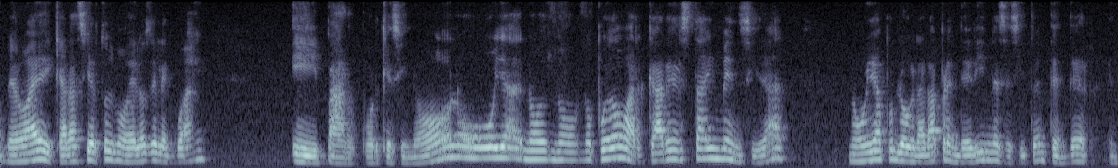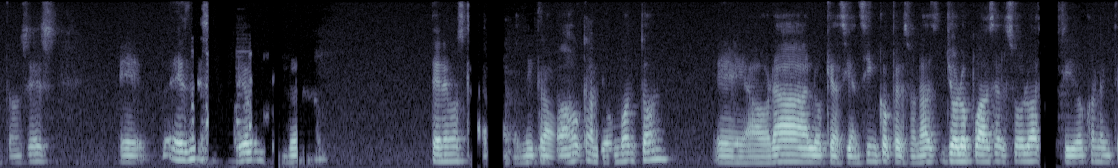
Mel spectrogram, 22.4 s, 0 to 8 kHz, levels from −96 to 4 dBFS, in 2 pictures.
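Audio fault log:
13.08–13.28, 13.66–13.70 and 21.77–21.81 s, other side's voice leaking through: brief scraps of a second talker sit under the speech, about 15 dB down at 13 s and near 40 dB down at 21.8 s. The likely cause is an echo canceller missing part of the loudspeaker signal. Unlike crosstalk, these scraps come only when the far end speaks.
13.12–14.39, 15.85–16.26 and 21.57–21.76 s, speech suppressed in double talk: the main voice sinks sharply, by around 35 to 40 dB at its deepest, for about a second in the first stretch and shorter in the others. This is likely the canceller ducking both sides while they overlap. A dropout would cut out cleanly, but here the voice dips while the far side is playing.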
